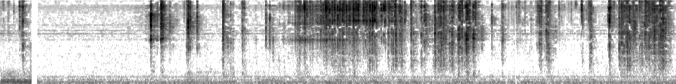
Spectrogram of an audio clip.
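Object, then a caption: Bar of soap cut with a blade. A utility knife blade scrapes small cubes off a solid orange rectangular bar of soap, held in the hand, with a cross-hatched scored surface. Quiet, crisp, bright scratches and crumbly crackles come in short bursts, thickest in the middle of the clip, over a faint low hum. Near the start there is a brief silent gap.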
